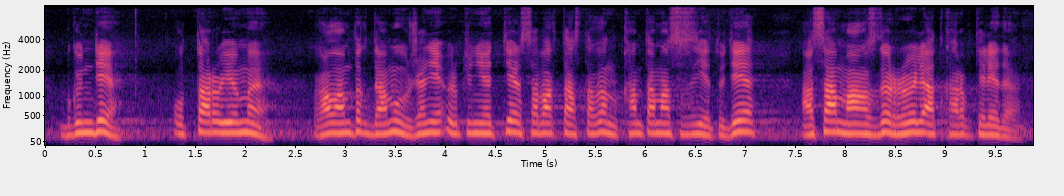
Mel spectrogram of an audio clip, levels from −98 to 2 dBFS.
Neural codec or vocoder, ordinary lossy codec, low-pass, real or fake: none; none; none; real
